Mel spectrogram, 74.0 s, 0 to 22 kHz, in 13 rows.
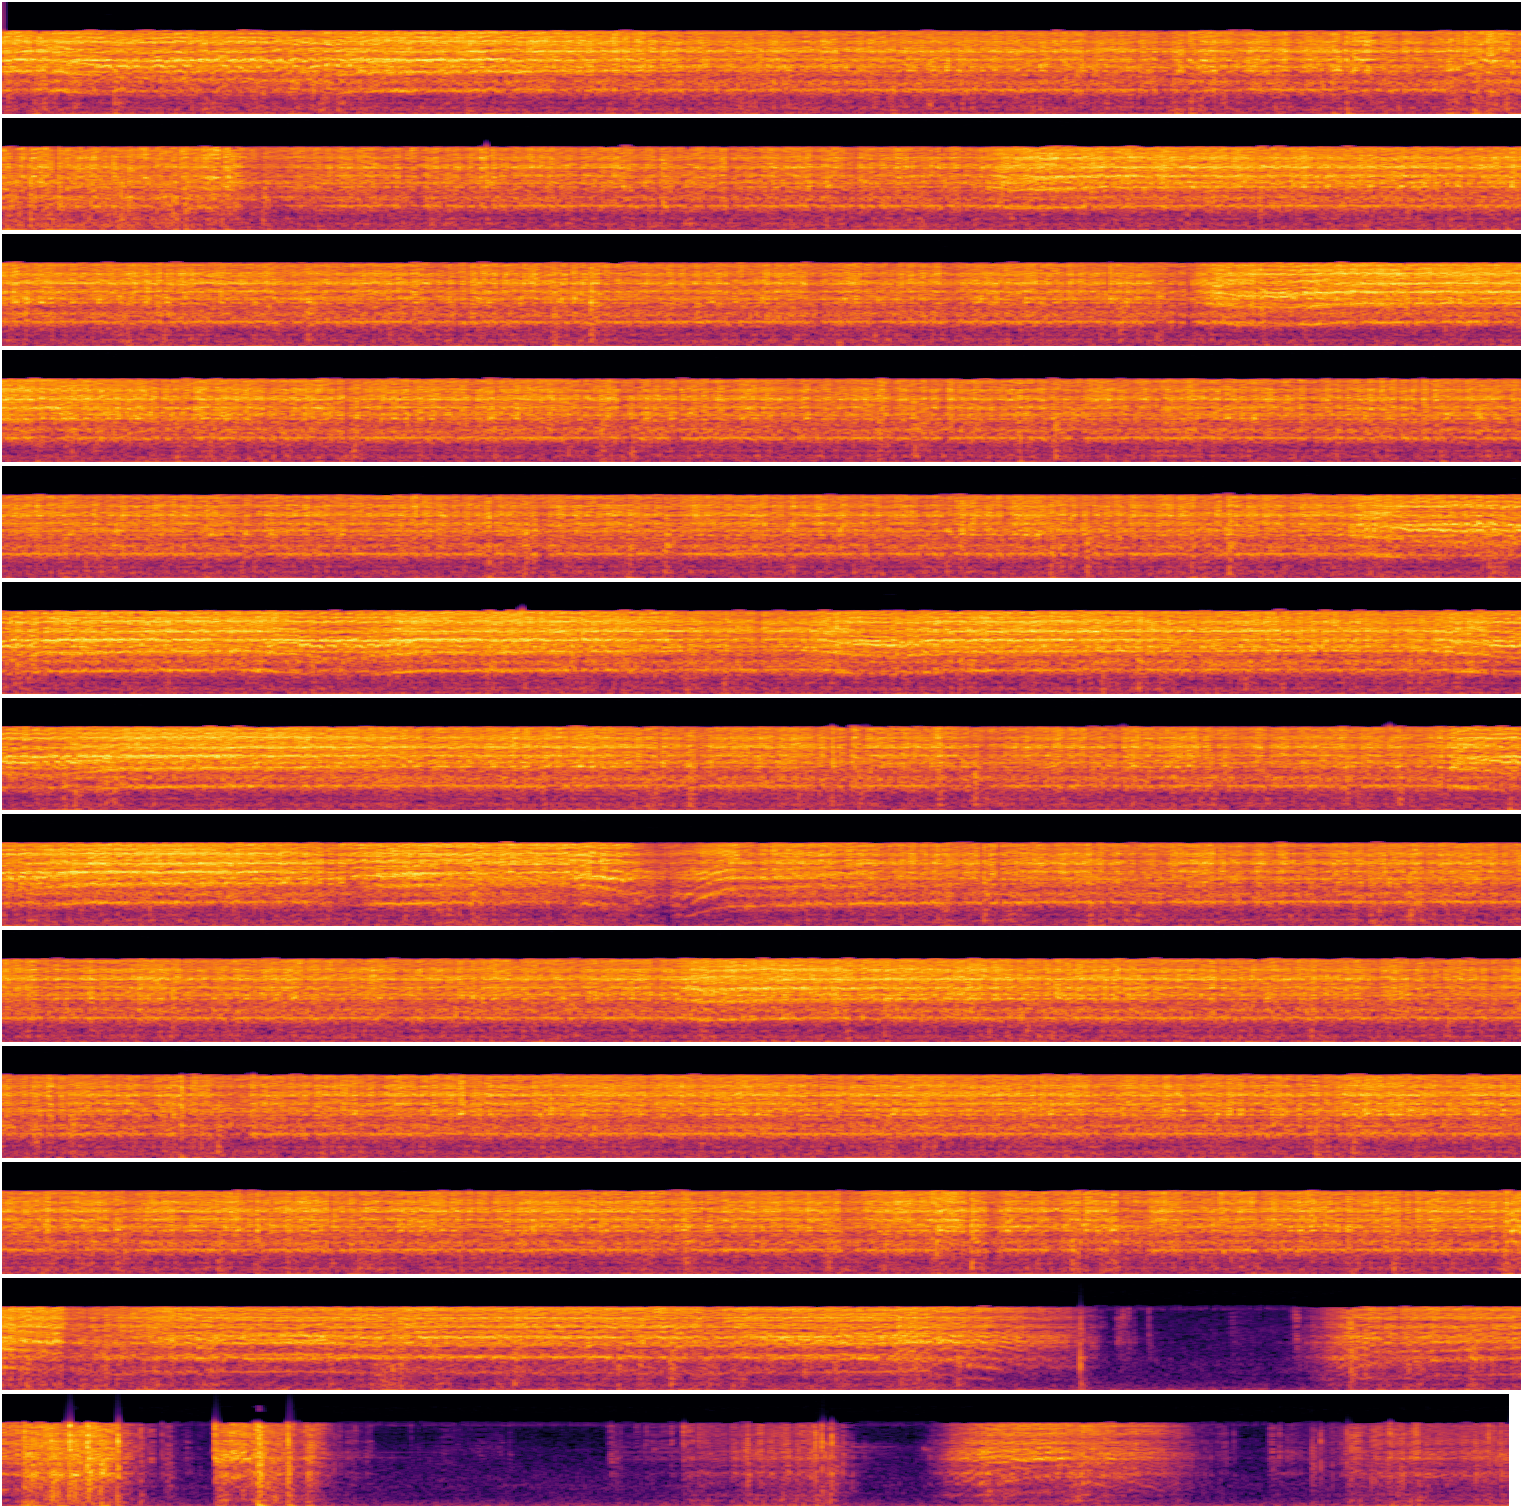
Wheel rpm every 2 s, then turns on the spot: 220, 230, 230, 230, 230, 230, 230, 230, 230, 230, 230, 230, 230, 230, 220, 230, 230, 230, 230, 230, 200, 180, 230, 230, 230, 230, 230, 230, 240, 240, 230, 190, 160, 40, 40, 10, 30.
none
